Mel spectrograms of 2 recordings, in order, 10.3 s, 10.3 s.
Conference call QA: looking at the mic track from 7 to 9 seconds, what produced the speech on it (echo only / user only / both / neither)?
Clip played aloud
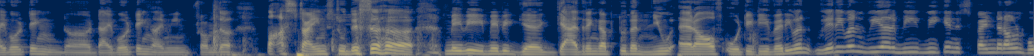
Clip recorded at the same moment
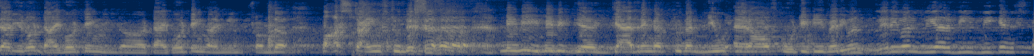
echo only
